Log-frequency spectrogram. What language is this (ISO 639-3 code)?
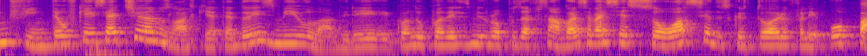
por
